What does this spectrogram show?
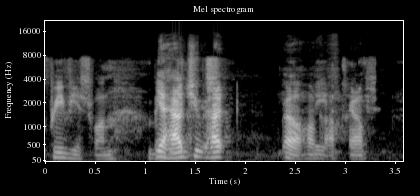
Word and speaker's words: Beatrix: How did you pronounce Seems the queen's interesting. name? Beatrix. that was the previous one. Yeah, how'd you? Beatrix.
